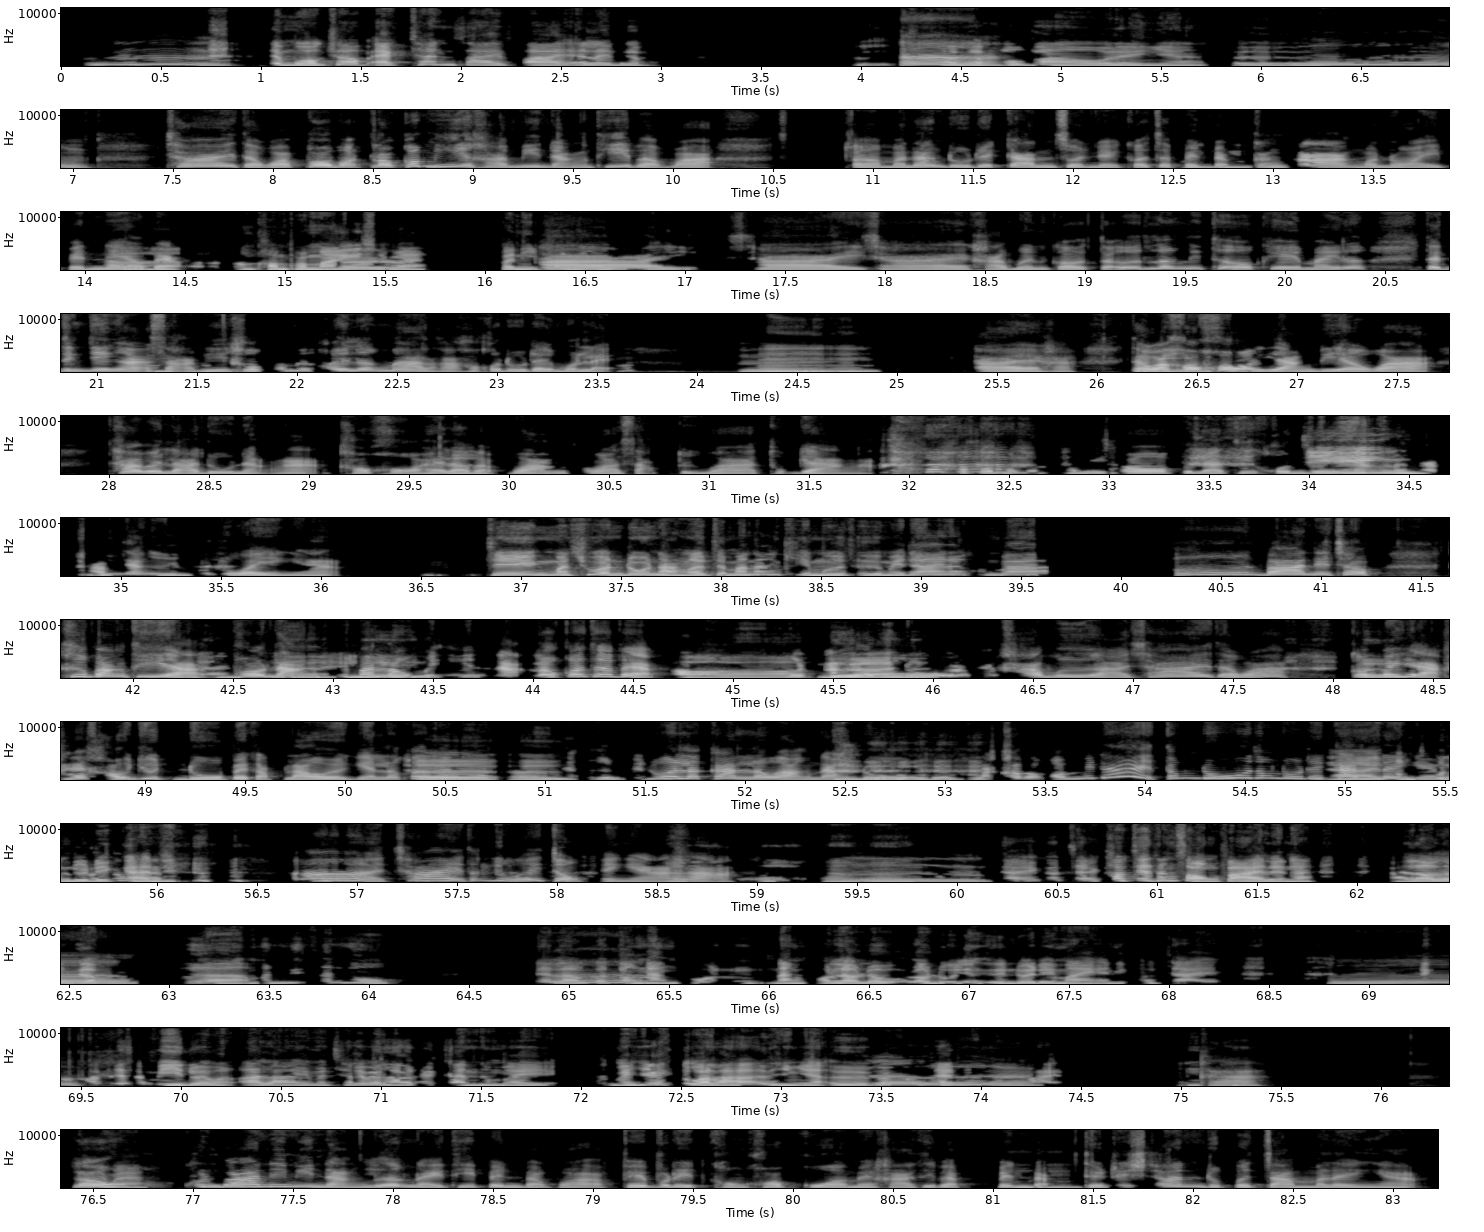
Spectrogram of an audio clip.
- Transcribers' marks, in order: distorted speech; in English: "compromise"; unintelligible speech; other noise; laugh; chuckle; mechanical hum; chuckle; chuckle; chuckle; in English: "เฟเวอริต"; in English: "tradition"
- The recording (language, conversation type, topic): Thai, unstructured, การดูหนังร่วมกับครอบครัวมีความหมายอย่างไรสำหรับคุณ?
